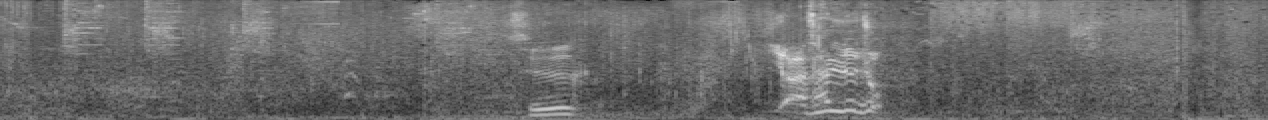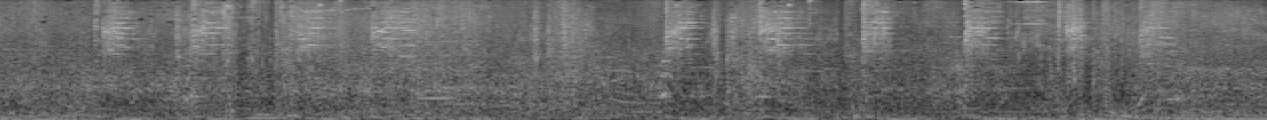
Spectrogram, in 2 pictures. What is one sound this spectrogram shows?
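Fiery blasts roar and crackle.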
